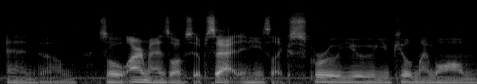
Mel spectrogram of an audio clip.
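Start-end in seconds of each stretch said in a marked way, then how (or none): none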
